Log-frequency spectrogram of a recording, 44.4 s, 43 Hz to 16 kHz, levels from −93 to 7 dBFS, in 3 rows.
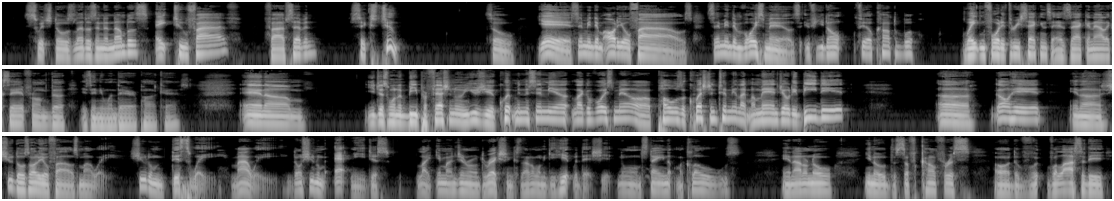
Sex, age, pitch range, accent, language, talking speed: male, 30-49, 90-115 Hz, American, English, 170 wpm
